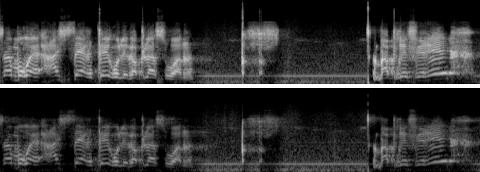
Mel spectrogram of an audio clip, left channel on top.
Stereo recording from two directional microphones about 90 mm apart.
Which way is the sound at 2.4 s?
35° left (ahead or behind).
